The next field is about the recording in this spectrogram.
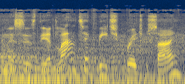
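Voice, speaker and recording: A man's voice: a little high, very animated, measured pace. A man narrating a walking tour in a chatty, digressive way, recorded outdoors on a camera mic while he walks. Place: outdoors on a bridge footpath by the sea. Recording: outdoor street noise. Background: traffic and wind noise.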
